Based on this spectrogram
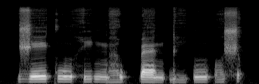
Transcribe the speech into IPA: ʒ eː k w u h i ŋ͡m a̤ w k͡p æ n ɓ i̤ ʔ uː ʔ ɔ̤ ʃ

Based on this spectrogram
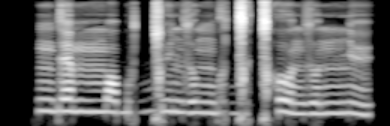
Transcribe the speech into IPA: ŋ ɡ ɛ mː ɔ b o ɡ͡ǀ y n z u ŋ ɡ o ɡ͡ǀ ə ǀʰ o n z u nː y

